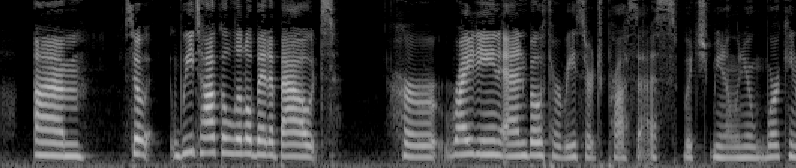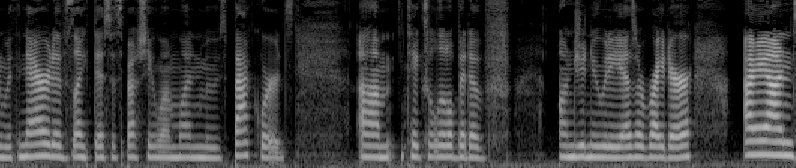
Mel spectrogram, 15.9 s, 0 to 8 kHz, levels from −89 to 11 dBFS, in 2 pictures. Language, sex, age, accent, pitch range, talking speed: English, female, 20-39, American, 195-220 Hz, 155 wpm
